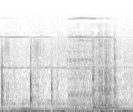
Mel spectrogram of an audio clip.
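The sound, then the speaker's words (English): A telephone bell rings in quick, rattling bursts, loud, with no one speaking over it. “The phone startles you, but you manage to answer.”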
